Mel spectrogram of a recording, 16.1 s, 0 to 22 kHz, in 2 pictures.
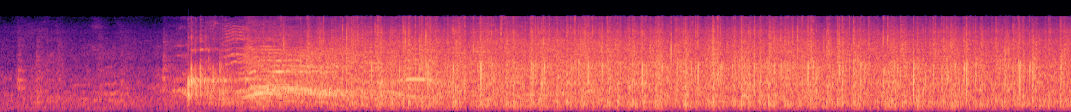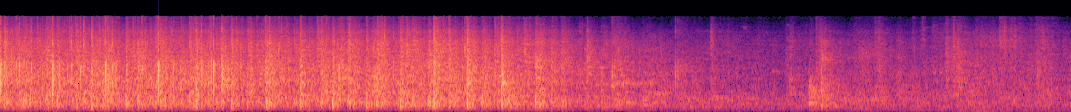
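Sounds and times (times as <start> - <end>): crowd clapping: 1.4 - 13.4.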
